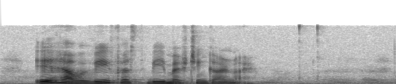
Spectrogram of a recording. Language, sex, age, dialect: Faroese, female, 36-60, Norðuroyggjar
